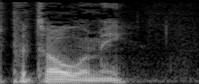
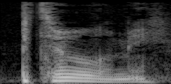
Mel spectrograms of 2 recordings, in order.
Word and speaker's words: Ptolemy: So, Ptolemy, which has got a silent P, by the way. – Yeah, it's a cool name. – Which is why it's such a great name. It's Ptolemy. – Ptolemy.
